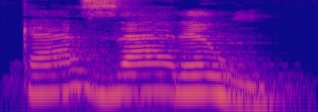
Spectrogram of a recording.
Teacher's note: Casarão, sílaba tônica, rão, oxítona.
